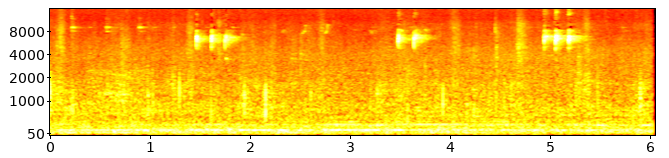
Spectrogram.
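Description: A small bird giving high, thin calls in short bursts of three or four quick notes, repeated about every one and a half to two seconds.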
